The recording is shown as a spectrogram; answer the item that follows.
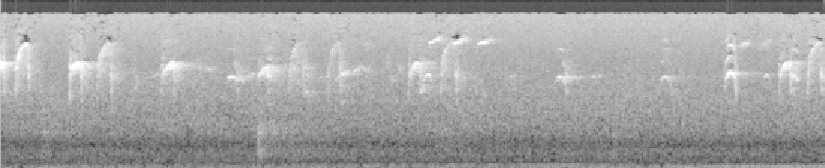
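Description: Faint birds chirping, short high calls every half second to a second, over a low steady background hum.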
